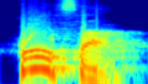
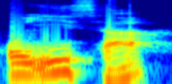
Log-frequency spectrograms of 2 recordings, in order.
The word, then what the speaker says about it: 회사: একটি উদাহরণ হলো হোয়েসা। এখানে হিউতের সাথে ও যোগ ই হয়েছে। অনেকেই উচ্চারণটি ভুল করে থাকেন, ও ই বলেন, ও ইসা। কখনো এটা কোরিয়ানরা ও ইসা বলে না, হোয়েসা। হোয়েসা একসাথে উচ্চারণ হবে হোয়েসা, অর্থাৎ কোম্পানি।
